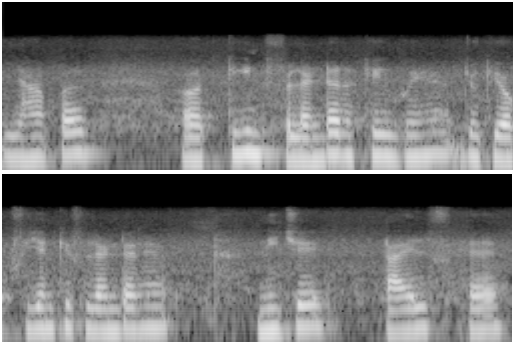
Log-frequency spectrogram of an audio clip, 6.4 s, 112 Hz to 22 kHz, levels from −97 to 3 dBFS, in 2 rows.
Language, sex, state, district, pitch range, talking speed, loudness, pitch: Hindi, male, Bihar, Gopalganj, 160-180 Hz, 160 wpm, -18 LUFS, 170 Hz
